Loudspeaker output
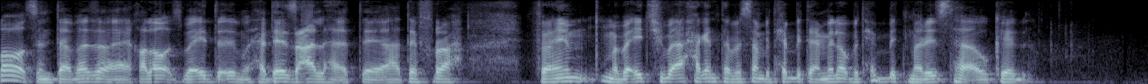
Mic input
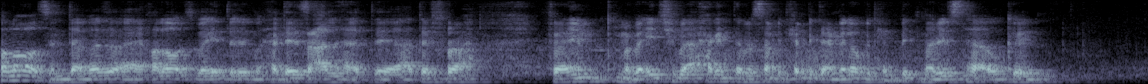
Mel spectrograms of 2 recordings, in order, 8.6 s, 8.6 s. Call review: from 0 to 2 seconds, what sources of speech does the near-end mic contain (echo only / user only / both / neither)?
echo only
